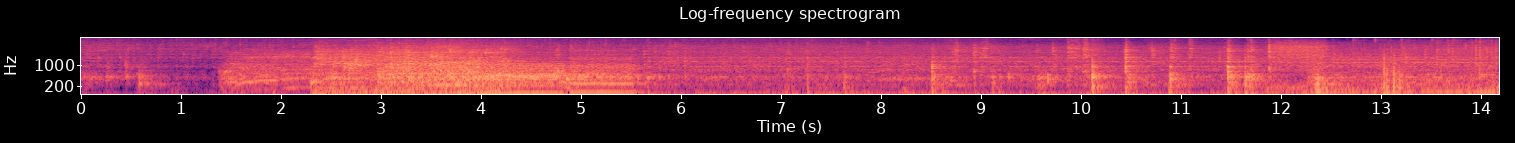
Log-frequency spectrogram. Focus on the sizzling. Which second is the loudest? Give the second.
12 s.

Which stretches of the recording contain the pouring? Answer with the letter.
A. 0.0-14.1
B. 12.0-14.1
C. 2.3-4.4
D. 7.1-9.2
C.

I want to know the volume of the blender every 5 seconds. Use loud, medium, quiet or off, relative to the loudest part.
loud, medium, quiet.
